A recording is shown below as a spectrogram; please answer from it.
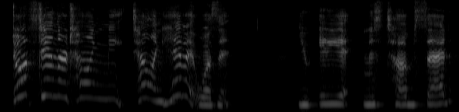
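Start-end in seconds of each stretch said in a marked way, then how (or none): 0.1-3.5 high, cross telling-off; scolding. A narrator's reading. Miss Tibbs telling off the interpreter, high and cross.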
